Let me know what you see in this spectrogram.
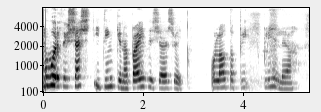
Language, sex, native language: Icelandic, female, Icelandic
